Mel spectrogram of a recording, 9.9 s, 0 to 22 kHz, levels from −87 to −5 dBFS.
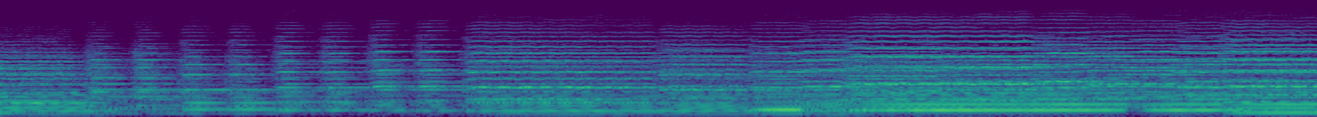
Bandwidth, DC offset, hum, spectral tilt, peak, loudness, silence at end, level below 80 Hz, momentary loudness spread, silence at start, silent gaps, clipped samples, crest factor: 15 kHz; under 0.1%; none; -4 dB/octave; -18 dBFS; -32 LUFS; 0 s; -64 dBFS; 11 LU; 0 s; none; under 0.1%; 16 dB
